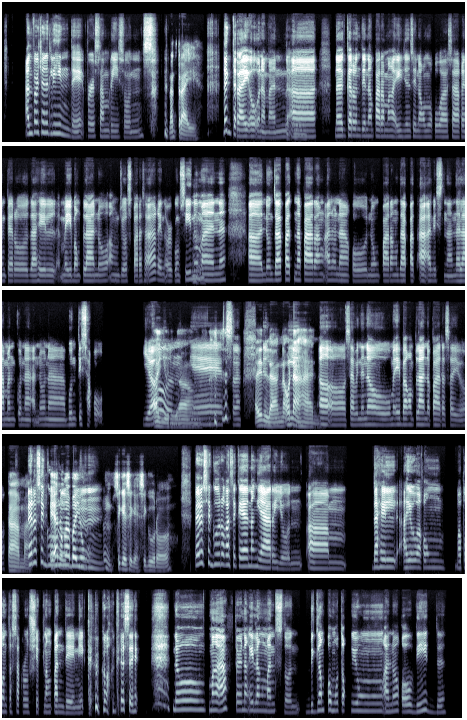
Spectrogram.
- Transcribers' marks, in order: chuckle; tapping; chuckle; other background noise; laughing while speaking: "Kasi"
- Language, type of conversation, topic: Filipino, podcast, Ano ang mga batayan mo sa pagpili ng trabaho?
